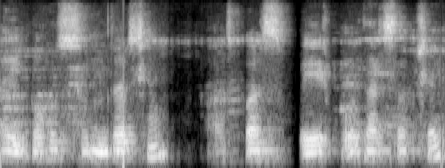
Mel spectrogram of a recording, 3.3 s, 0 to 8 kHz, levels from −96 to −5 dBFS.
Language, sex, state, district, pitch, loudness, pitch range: Maithili, male, Bihar, Muzaffarpur, 110 Hz, -14 LUFS, 105-135 Hz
